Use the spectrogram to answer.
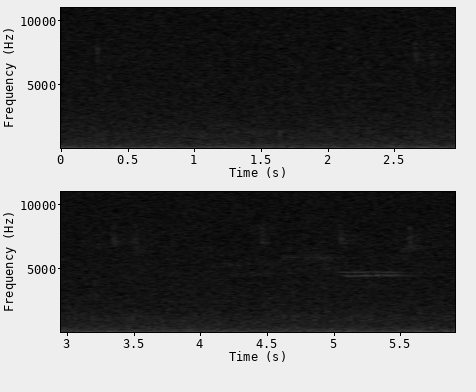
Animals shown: Black-throated Green Warbler (Setophaga virens)

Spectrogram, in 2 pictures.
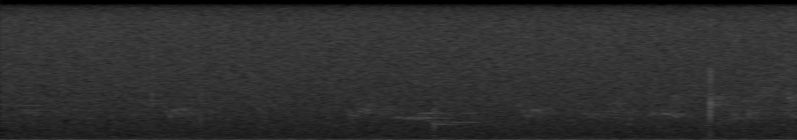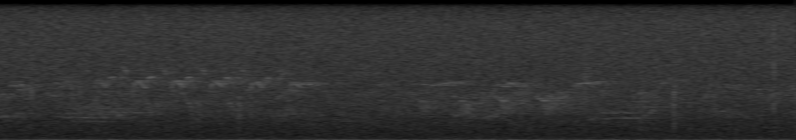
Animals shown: American Robin (Turdus migratorius), Wood Thrush (Hylocichla mustelina), Ovenbird (Seiurus aurocapilla), Black-and-white Warbler (Mniotilta varia)

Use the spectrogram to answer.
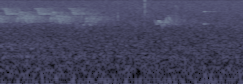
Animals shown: Ovenbird (Seiurus aurocapilla), Red-eyed Vireo (Vireo olivaceus)

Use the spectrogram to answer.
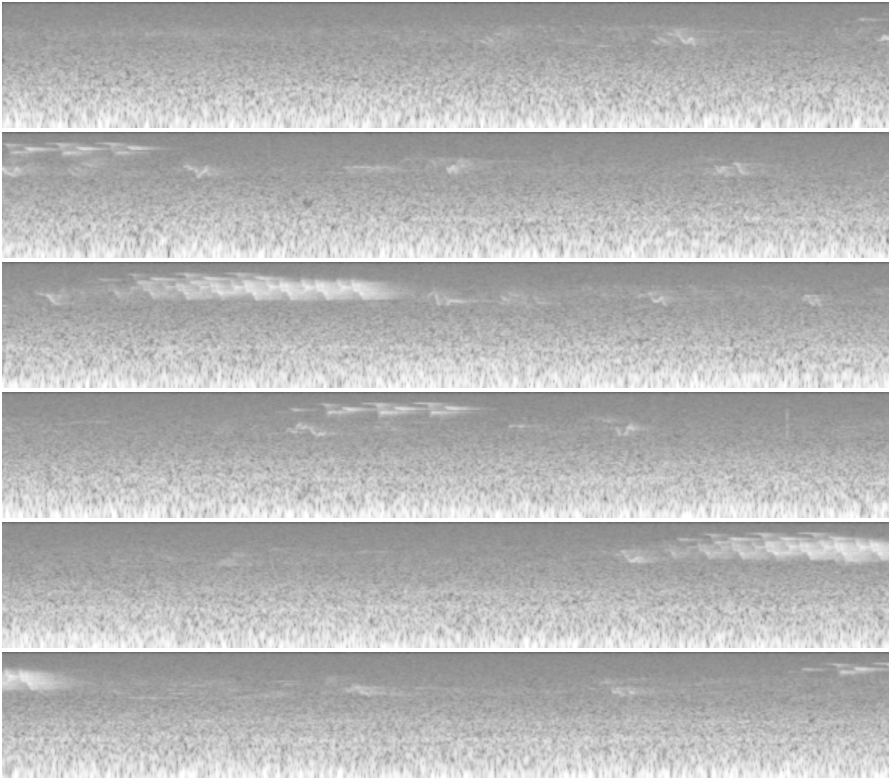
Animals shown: Eastern Wood-Pewee (Contopus virens), Ovenbird (Seiurus aurocapilla), Blackburnian Warbler (Setophaga fusca), Red-eyed Vireo (Vireo olivaceus), Hermit Thrush (Catharus guttatus)

